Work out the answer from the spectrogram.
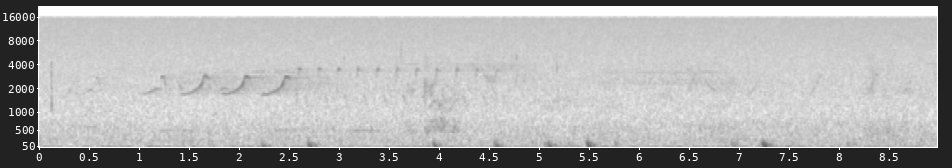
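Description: Small birds calling in an outdoor hush: a few quick rising chirps, then a fast run of ticking notes. Several short, soft low thumps come at intervals, the loudest near the end.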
